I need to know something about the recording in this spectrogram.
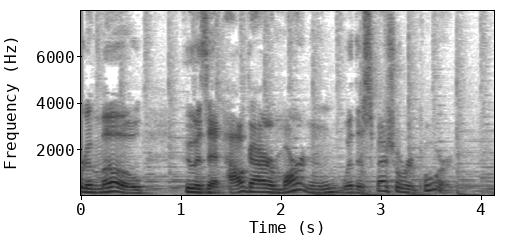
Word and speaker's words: Allgeier: So our name is Allgeier Martin and Associates. So I think of the fish, the ugly fish, like in Spring River, the prehistoric looking gar.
